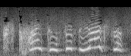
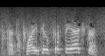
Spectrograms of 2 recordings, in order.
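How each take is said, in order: First: Shocked disbelief. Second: Said in the usual way. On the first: Retold or imitated. Customer echoing the surprise charge in shock. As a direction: throw the price back in disbelief.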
